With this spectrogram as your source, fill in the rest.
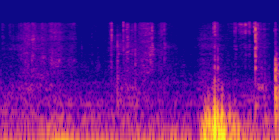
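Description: Scissors trim excess tape from the aileron of a small foam delta-wing model aircraft, giving a few brief close snips and rustles near the end after quiet handling.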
